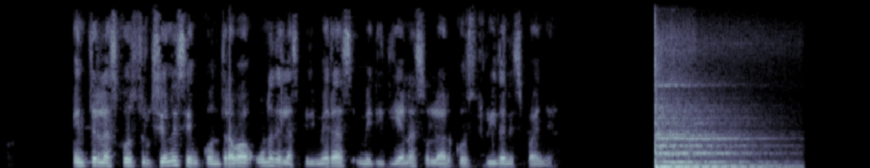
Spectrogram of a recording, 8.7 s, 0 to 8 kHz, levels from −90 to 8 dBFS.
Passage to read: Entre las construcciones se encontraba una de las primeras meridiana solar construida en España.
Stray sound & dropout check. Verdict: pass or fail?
fail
